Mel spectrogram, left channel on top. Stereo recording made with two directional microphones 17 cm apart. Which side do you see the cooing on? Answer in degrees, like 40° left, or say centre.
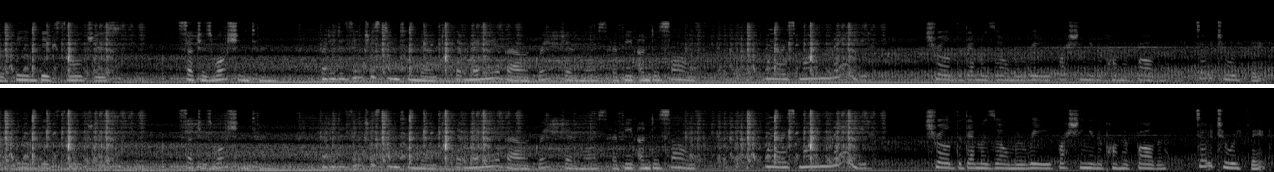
30° right.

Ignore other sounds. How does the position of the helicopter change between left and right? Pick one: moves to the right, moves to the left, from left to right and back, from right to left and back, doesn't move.
moves to the left.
